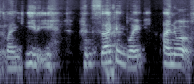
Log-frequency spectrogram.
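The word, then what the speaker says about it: Glen Garioch: of um it's called Glen Garrick up in the highlands in Scotland and Alan brener is like well firstly it's pronounced gleni and secondly I know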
